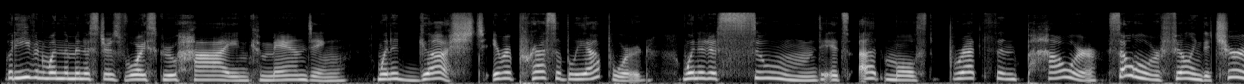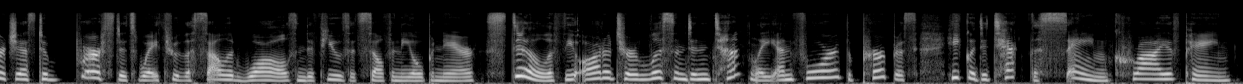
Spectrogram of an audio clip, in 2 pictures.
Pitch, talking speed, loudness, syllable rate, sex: 235 Hz, 140 wpm, -18 LUFS, 4.0 syllables/s, female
